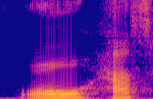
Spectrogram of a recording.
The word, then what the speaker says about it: ㅗ: how you write it o has the sound of when you pronounce ooh but you open your mouth into an l sound this one sounds similar to when you realize something new and go oh combined with the consonants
